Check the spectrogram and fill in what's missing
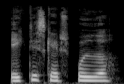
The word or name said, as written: ægteskabsbryder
